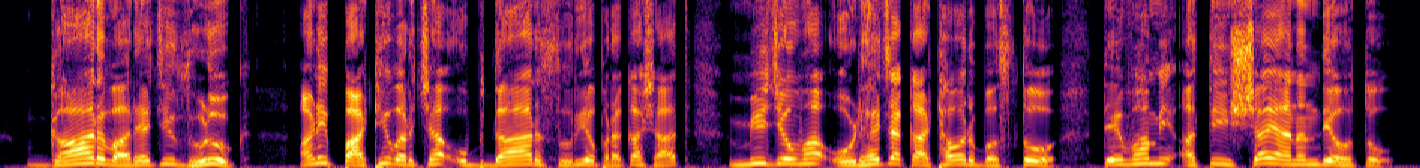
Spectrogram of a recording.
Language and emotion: Marathi, happy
